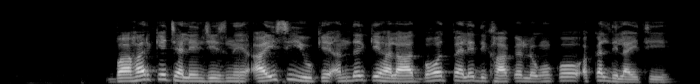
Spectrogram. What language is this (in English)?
Urdu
